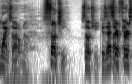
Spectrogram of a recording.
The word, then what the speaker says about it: Xochitl: How do you pronounce her name? I'm white, so I don't know. Sochi, because that's her first name.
